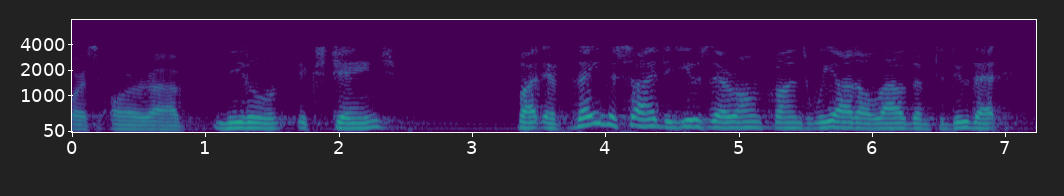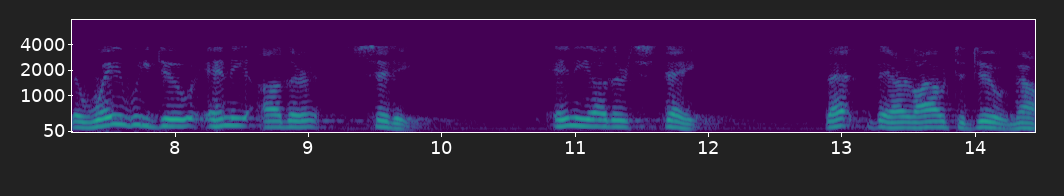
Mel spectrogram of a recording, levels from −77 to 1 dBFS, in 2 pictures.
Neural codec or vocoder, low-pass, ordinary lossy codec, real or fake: vocoder, 44.1 kHz, 128 mel bands every 512 samples, BigVGAN v2; 7.2 kHz; AAC, 16 kbps; fake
